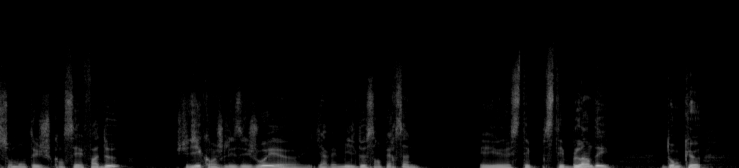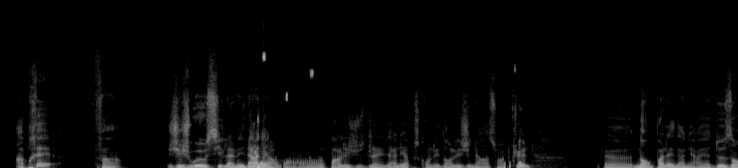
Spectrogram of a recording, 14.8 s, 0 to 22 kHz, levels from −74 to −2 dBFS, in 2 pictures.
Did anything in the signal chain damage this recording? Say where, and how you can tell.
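Yes. DAB burbling at 9.88–10.71 s and 12.42–12.61 s, in the codec stage. Weak reception let bit errors corrupt MP2 sub-bands, putting short blips of noise into single sub-bands.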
